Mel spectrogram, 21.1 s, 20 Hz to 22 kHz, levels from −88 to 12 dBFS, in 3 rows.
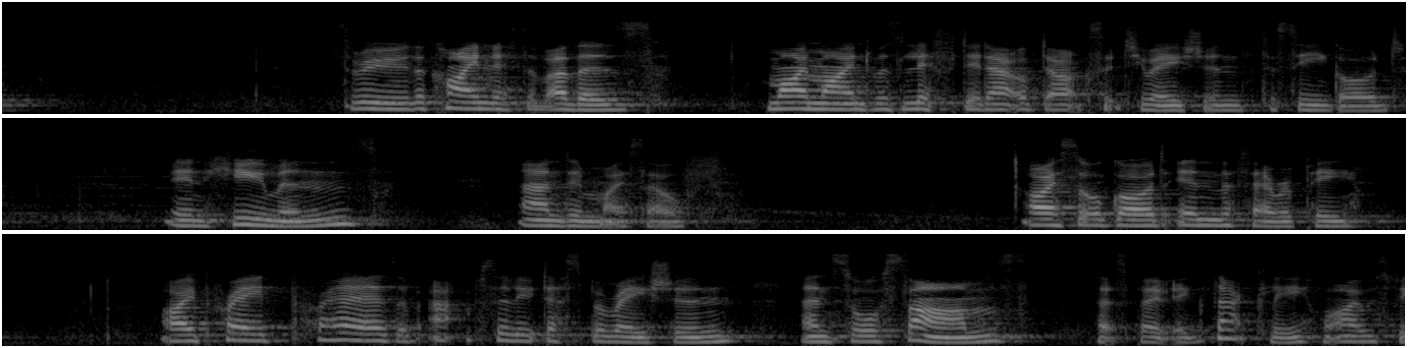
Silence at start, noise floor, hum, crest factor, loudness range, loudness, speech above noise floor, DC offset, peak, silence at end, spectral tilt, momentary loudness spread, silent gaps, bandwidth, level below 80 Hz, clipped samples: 0 s; -79 dBFS; none; 22 dB; 5 LU; -43 LUFS; 36 dB; under 0.1%; -22 dBFS; 0 s; -5.5 dB/octave; 12 LU; none; 10.5 kHz; -84 dBFS; under 0.1%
